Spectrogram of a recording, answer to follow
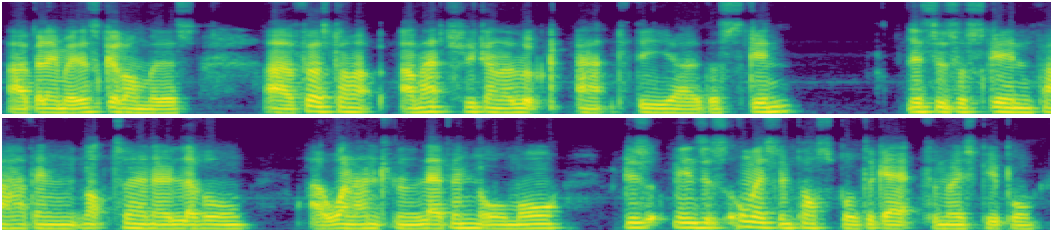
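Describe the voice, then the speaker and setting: A phone-like, narrow recording of a young man with a lowish voice. He talks with braces in, so his words are a little unclear. He gives casual, hesitant commentary over gameplay and tends to apologise as he goes. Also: steady tone, brisk. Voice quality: slightly muffled articulation from wearing braces. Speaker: gameplay video narrator. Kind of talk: casual unscripted gaming commentary. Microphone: voice-over recorded over game footage. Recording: muffled phone-like home voice-over.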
